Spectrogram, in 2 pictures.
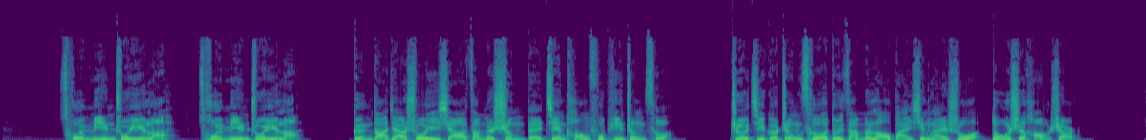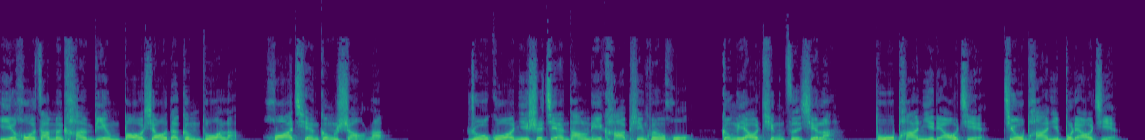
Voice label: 男, 广播播报, 大喇叭; 扶贫介绍

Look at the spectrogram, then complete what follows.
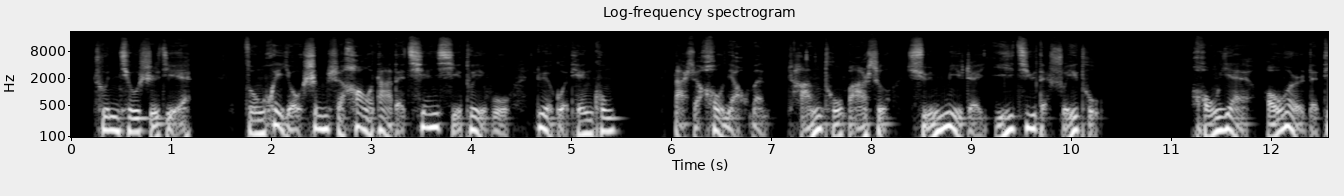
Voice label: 男 火焰醉鹅

